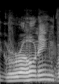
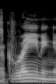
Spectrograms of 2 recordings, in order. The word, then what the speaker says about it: Groening: It looks like groaning, but I've heard somebody say it, and it's graining, and it's like, oh, that is graining on my nerves.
